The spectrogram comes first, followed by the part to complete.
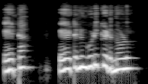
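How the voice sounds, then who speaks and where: A woman voicing a gentle, timid young wife who speaks softly and hesitantly, in an audio drama on slightly dull lo-fi audio. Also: fairly high pitch, moderate pace, close to an everyday voice. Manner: soft, hesitant, deferential.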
